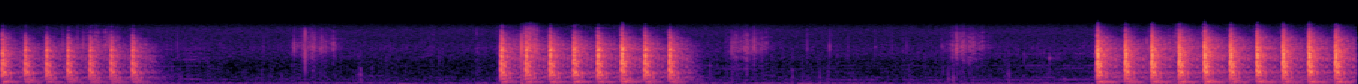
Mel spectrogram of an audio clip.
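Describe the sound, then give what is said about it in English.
Three separate bursts of rapid, loud knocking on a door, each about seven or eight quick raps, with short quiet gaps between them and faint scuffling sounds in the pauses. “Just knock on the door, huh”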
